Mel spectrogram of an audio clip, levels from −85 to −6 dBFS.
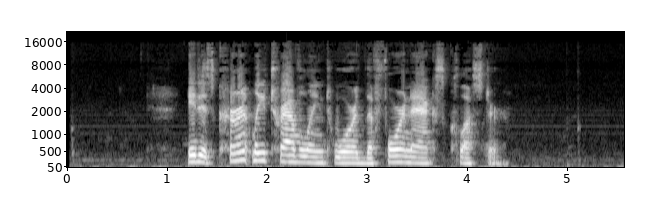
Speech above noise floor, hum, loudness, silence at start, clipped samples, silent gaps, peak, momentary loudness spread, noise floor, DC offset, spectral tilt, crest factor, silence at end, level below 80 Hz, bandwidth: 34 dB; none; -12 LUFS; 0.9 s; under 0.1%; none; 0 dBFS; 9 LU; -47 dBFS; under 0.1%; -4.5 dB/octave; 16 dB; 1.15 s; -44 dBFS; 16.5 kHz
